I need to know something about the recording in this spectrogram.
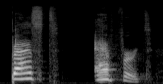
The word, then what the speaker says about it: best effort: best effort 배와 에만 강세를 주려다 보니까 중간에 들어가는 이런 T 발음 best의 T 발음 이런 데는 힘을 우리가 줄 수가 없는 거예요. 배와 에에 힘을 줘야 되니까 그러다 보니까 best effort라고 t 부분에 이렇게 뭔가 우리가 강조를 주지 않고 best effort 이런 식으로 이 t가 다음 소리에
